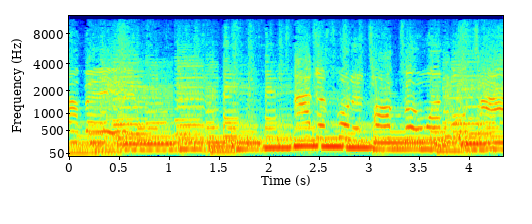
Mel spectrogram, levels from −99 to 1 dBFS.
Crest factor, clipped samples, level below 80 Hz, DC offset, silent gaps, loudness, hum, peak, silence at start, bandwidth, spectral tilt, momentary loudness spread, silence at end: 12 dB; under 0.1%; -40 dBFS; under 0.1%; none; -21 LUFS; none; -8 dBFS; 0 s; 11.5 kHz; -7 dB/octave; 4 LU; 0 s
